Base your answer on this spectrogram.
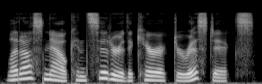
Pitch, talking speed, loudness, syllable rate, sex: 205 Hz, 135 wpm, -14 LUFS, 4.9 syllables/s, female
